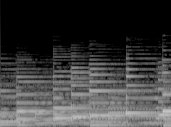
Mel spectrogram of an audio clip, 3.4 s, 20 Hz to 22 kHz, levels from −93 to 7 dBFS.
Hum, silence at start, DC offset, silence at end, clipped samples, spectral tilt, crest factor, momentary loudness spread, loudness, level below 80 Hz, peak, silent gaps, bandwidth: none; 0 s; under 0.1%; 0 s; under 0.1%; -10 dB/octave; 14 dB; 5 LU; -25 LUFS; -52 dBFS; -10 dBFS; none; 5.2 kHz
